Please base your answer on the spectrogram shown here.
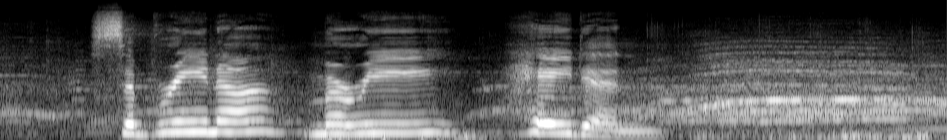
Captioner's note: graduates cheering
